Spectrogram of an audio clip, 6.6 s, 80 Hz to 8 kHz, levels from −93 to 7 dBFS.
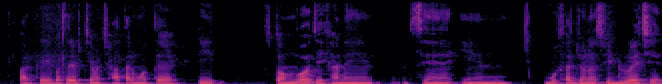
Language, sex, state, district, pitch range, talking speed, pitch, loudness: Bengali, male, West Bengal, Dakshin Dinajpur, 115-120 Hz, 145 wpm, 120 Hz, -39 LUFS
